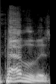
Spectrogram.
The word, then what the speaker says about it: Pavlovich: Sasha Pavlovich. Let's throw him in there. – You actually said his name right.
